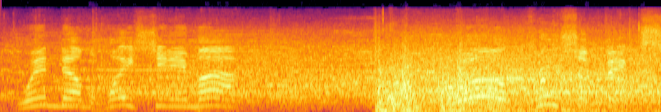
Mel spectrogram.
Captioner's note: body thudding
